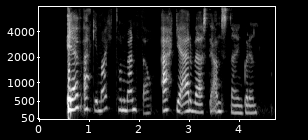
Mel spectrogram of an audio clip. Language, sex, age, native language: Icelandic, female, 11, Icelandic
